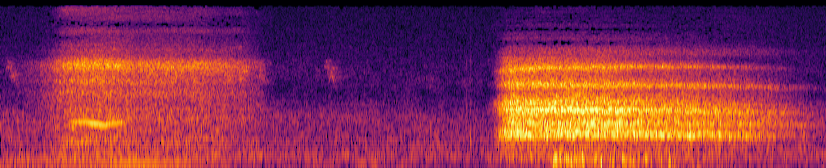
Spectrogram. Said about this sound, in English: And let's finish this loving kindness meditation now by taking a full breath in and a full breath out.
